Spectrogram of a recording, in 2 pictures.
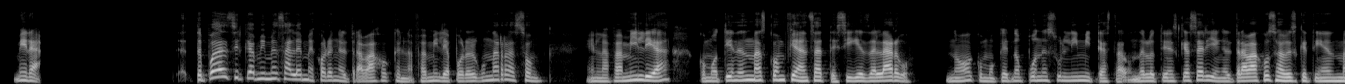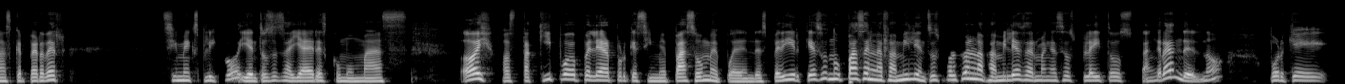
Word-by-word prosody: Mira 190 -3 +1 1.3
eh, - - -20
te 215 - -2
puedo 315 +5 +3
decir 315 -3 -3
que 290 - -2
a - - -1
mí 260 0 -1
me 265 +1 -2
sale 230 -3 -1
mejor 195 -2 -4
en 185 -1 -3
el 155 -4 -5
trabajo 165 +6 -3
que 165 - -7
en 140 - -3
la - - -8
familia. 160 0 -3
Por 150 0 -4
alguna 175 +6 -2
razón, 185 -8 -4 0.4
en 150 0 -4
la 145 -1 -3
familia, 185 +4 +3 0.3
como 155 +1 -3
tienes 185 +1 +1
más 190 -2 +2
confianza, 190 -4 +2
te 135 - -5
sigues 160 +2 0
de 160 - +2
largo, 175 0 +3 0.3
¿no? 160 +6 -3
Como 150 -3 -4
que 165 -1 -2
no 165 0 -7
pones 185 -1 -4
un 180 -2 -2
límite 180 -4 -2
hasta 145 0 -4
dónde 155 - -2
lo 160 -1 0
tienes 160 -1 -3
que 180 - -2
hacer, 195 +3 0
y 180 - +1
en 150 - -3
el 145 - -3
trabajo 170 +4 +4
sabes 170 -4 +3
que 170 0 -2
tienes 155 +1 0
más 155 -1 +1
que 165 - -3
perder, 170 +6 +1 0.9
¿sí 190 -2 -5
me 190 0 +3
explico? 175 -3 -3
Y 160 0 +3
entonces 160 +4 -1
allá 160 -1 +3
eres 160 0 +1
como 150 -1 -2
más: 150 +1 -2 0.5
"Ay, 240 +4 +7
hasta 160 +1 -3
aquí 185 +8 -5
puedo 230 +1 +1
pelear, 195 -2 +3
porque 180 -2 -4
si 155 0 -4
me 155 0 0
paso, 170 +2 +3
me 185 -4 +3
pueden 140 -1 -1
despedir", 170 +10 +1
que 220 - +2
eso 250 +4 -1
no 245 -3 +2
pasa 255 0 +5
en 230 - +5
la 200 - +3
familia. 220 +5 +3
Entonces, 195 +2 -3
por 210 0 0
eso 265 - 0
en 260 - +5
la 225 -4 +3
familia 190 +5 +2
se 205 - 0
arman 185 -1 -2
esos 185 +1 -5
pleitos 180 -2 -3
tan 160 +3 -6
grandes, 290 - +2
¿no? - - -6 0.4
Porque, 180 -2 -3
180 Hz, 215 wpm, -21 LUFS, 160-200 Hz, 1.3 s, Ay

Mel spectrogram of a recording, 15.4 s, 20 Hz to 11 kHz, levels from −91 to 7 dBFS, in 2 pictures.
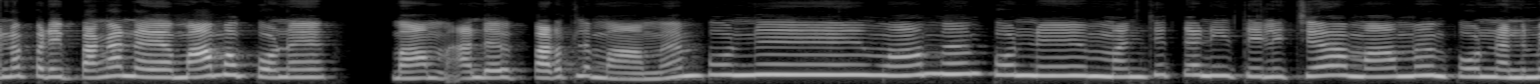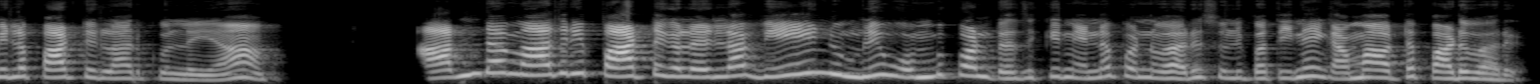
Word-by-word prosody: என்ன 330 +2 -2
பண்ணிருப்பாங்க, 315 -1 0
அந்த 325 -3 +1 0.2
மாமா 370 +4 +4
பொண்ணு 300 0 -2 0.5
மாம் 265 +1 0
அந்த 280 +2 -3 0.2
படத்தில 310 +6 0
"மாமன் 240 +8 -4
பொண்ணு, 395 0 -1 0.6
மாமன் 420 +4 -2
பொண்ணு 375 -2 -2 0.3
மஞ்சள் 320 +4 -5
தண்ணி 365 -2 -2
தெளிச்சா 325 +2 -4 0.2
மாமன் 335 +3 -1
பொண்ணு" 320 -2 -2
அந்தமாரிலாம் 305 +2 -2
பாட்டு 295 0 +5
எல்லாம் 255 -1 -4
இருக்கும் 250 -2 -12
இல்லயா! 200 +1 -2 1.1
அந்த 410 +9 +1
மாதிரி 400 +4 +6
பாட்டுகளெல்லாம் 335 -1 +6
வேணும்லே 395 -2 +2
ஒம்பு 305 +6 -1
பண்ணுறதுக்குன்னு 300 -2 -2
என்ன 310 +6 -3
பண்ணுவாரு 275 -4 -1
சொல்லி 265 -2 -9
பார்த்தீங்கன்னா, 260 +6 -2
எங்கம்மாட்ட 280 +5 +1
பாடுவாரு. 245 -6 0
320 Hz, 130 wpm, -23 LUFS, 275-360 Hz, 1.1 s, மாதிரி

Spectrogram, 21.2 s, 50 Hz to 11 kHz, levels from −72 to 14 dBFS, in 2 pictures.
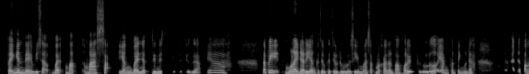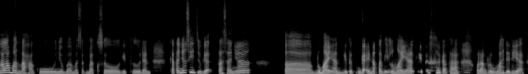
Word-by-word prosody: pengen 270 +2 +5
deh, 220 0 +3
bisa 215 0 -3 0.2
be 220 - +6 0.2
mak 230 -1 +1 0.3
masak 250 0 +2 0.3
yang 220 -1 +1
banyak 210 +1 +3
jenis 215 0 +2 0.2
gitu 415 +1 -20 0.2
juga. 405 - -1 0.3
Yah, 315 -2 -6 0.7
tapi 255 +4 +4 0.4
mulai 250 0 +6
dari 220 -1 +6
yang 210 - +2
kecil-kecil 210 -1 -1
dulu 200 +1 +2
sih, 205 - +1
masak 210 -1 -3
makanan 210 0 -1
favorit 225 -1 +1
dulu 205 +2 0 0.2
yang 210 -1 -3
penting 210 +4 -5
udah 215 0 -3 0.5
udah 335 - -20 0.2
ada 235 - -5
pengalaman 305 +2 +4
lah - - +1
aku - - -10 0.3
nyoba 200 0 -3
masak 200 -1 -9
bakso 195 +1 -5 0.4
gitu, 195 +1 -7 0.2
dan 205 0 -1 0.4
katanya 275 +3 +2
sih, 370 - +5
juga 215 -1 +3 0.2
rasanya, 230 +3 -1 0.9
eee, 225 -2 +2
lumayan 220 -9 +5
gitu, 205 -1 +1 0.2
nggak - - +5
enak 245 +4 +2
tapi 220 -3 +1
lumayan 210 -4 +3
gitu 415 -4 -2 0.3
kata 205 +3 0 0.5
orang 205 -2 +3
rumah. 200 +4 +1
Jadi 200 +6 +1
ya, - - +2
220 Hz, 150 wpm, -26 LUFS, 205-250 Hz, 0.9 s, be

